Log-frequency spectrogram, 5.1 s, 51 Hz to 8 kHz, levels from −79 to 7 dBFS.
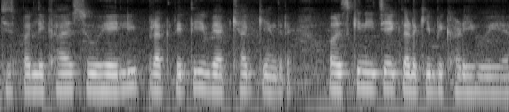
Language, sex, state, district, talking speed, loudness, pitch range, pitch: Hindi, male, Uttar Pradesh, Lalitpur, 190 wpm, -19 LUFS, 140-145 Hz, 145 Hz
